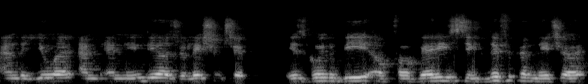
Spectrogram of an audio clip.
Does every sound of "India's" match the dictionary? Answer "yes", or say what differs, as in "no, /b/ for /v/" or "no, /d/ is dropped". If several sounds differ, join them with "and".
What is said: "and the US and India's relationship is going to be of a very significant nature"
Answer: yes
